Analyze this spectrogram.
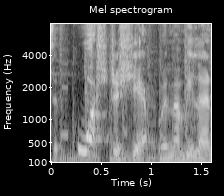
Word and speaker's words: Worcestershire: Pronounce it Worcestershire.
